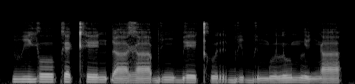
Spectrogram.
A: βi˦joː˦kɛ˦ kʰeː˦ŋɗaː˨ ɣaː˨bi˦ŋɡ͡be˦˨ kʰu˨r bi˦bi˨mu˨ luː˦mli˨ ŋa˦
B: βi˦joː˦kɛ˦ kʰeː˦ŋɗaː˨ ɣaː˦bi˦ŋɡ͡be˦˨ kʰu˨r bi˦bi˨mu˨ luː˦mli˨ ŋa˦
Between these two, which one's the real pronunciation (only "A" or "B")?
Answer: A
